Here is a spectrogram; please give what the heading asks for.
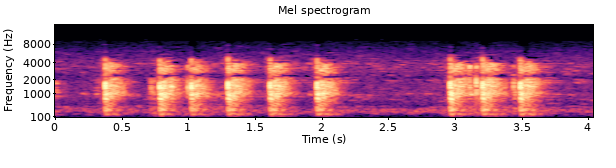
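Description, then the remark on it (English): A police officer knocks on a door: six firm raps in an uneven run, a short pause, then three more loud knocks. Each hit is sharp and hollow, with no voices. “Knock again”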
